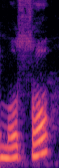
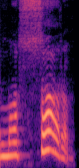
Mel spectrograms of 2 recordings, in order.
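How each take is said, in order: First: The stress is on the last syllable. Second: The stress is on the middle syllable. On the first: The speaker calls it right. "a sílaba tônica é Mossoró" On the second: The speaker calls it wrong. "Ou se fosse Só, seria Mossoró"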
